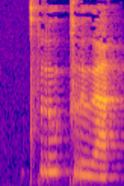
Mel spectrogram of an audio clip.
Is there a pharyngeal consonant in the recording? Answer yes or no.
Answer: no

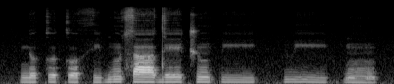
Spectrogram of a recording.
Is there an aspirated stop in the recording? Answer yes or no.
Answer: no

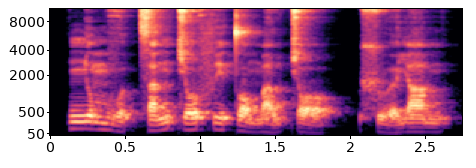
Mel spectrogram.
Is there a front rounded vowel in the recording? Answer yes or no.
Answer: no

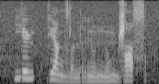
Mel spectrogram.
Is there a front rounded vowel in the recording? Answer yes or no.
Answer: no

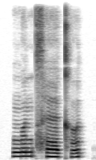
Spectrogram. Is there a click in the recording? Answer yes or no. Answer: no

